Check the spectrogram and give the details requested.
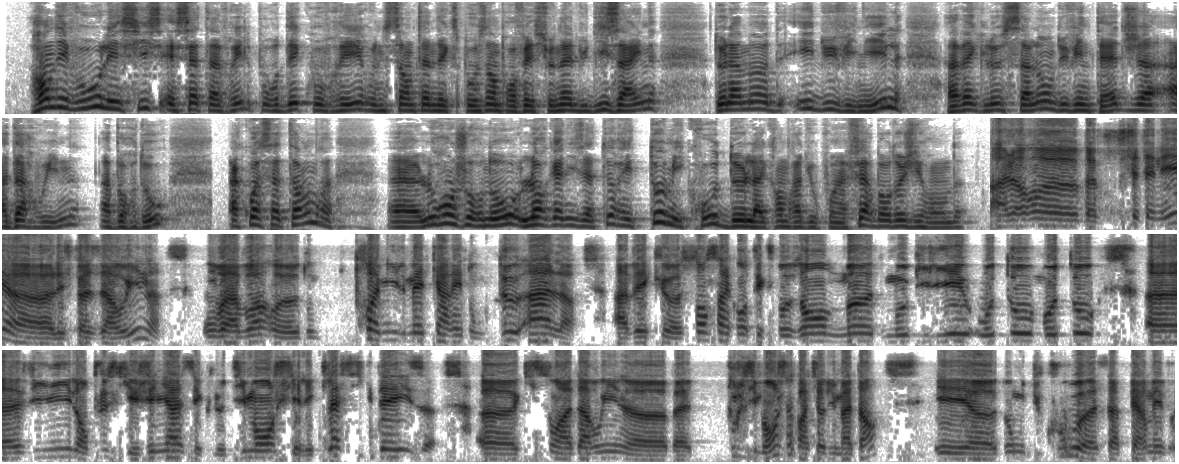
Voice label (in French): INTERVIEW; Salon du vintage Bordeaux; la grande radio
